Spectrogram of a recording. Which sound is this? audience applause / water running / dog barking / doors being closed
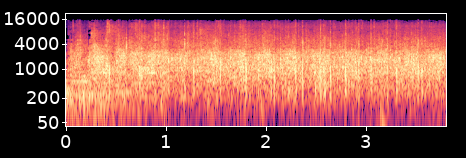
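audience applause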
